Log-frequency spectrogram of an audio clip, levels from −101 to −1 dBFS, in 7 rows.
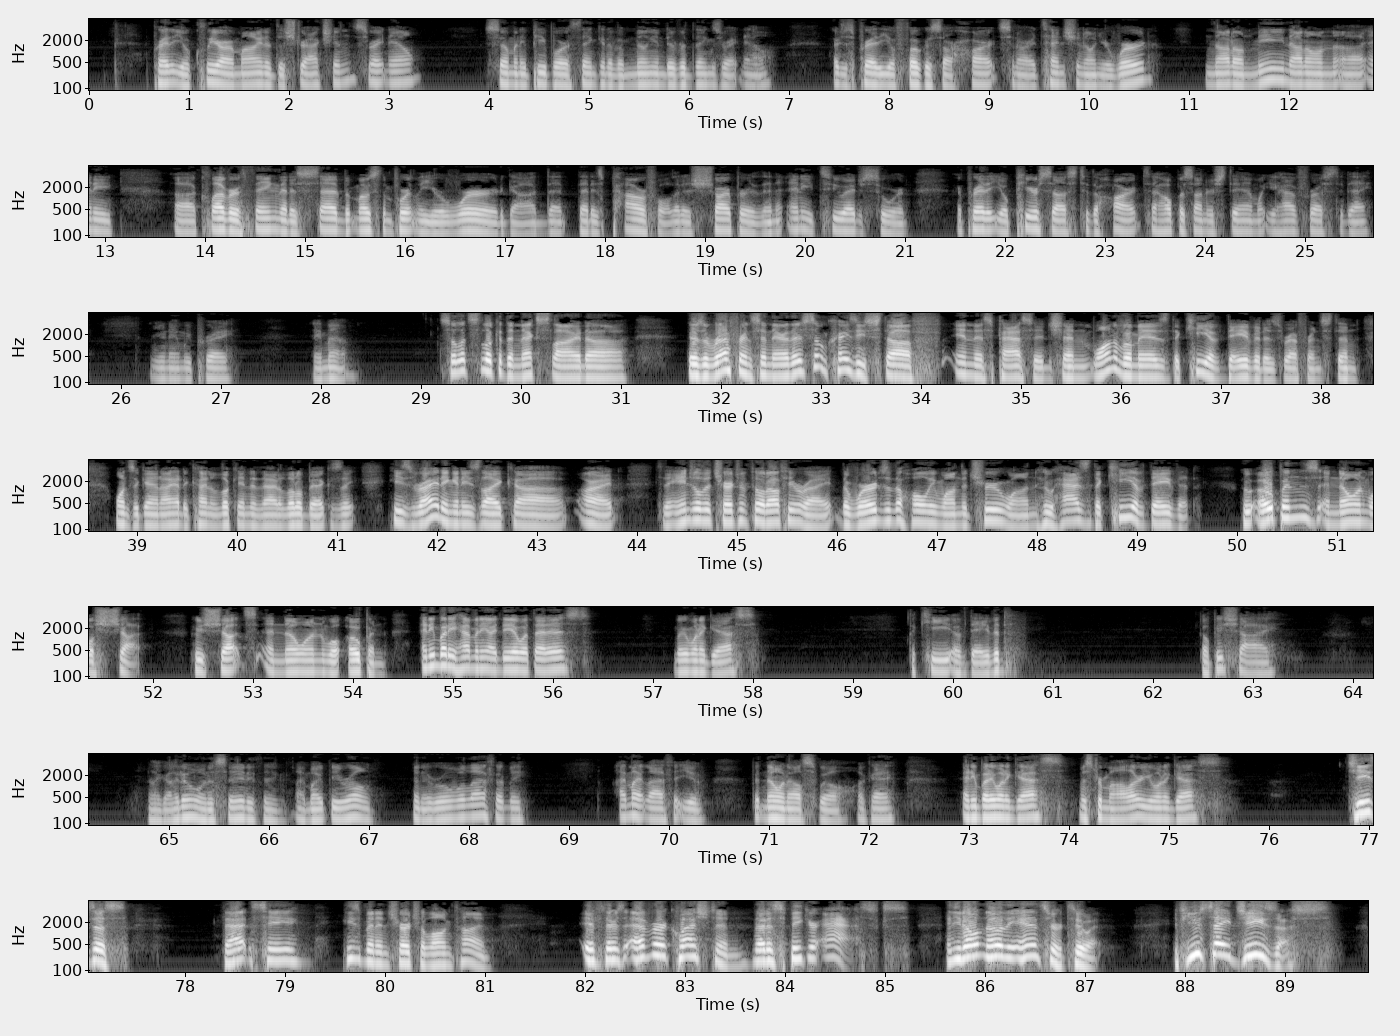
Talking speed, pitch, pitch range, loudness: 180 wpm, 130 Hz, 115-150 Hz, -17 LUFS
